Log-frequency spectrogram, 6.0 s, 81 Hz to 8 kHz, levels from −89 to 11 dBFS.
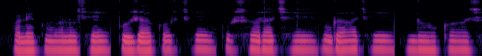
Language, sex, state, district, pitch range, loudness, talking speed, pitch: Bengali, male, West Bengal, Malda, 140-145 Hz, -36 LUFS, 60 wpm, 140 Hz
